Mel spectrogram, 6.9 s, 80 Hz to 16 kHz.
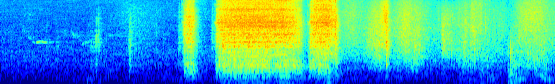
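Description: Cordless drill boring a guide hole through 12 mm plywood flooring: a short blip about two seconds in, then about a second of steady drilling and a brief last burst.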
